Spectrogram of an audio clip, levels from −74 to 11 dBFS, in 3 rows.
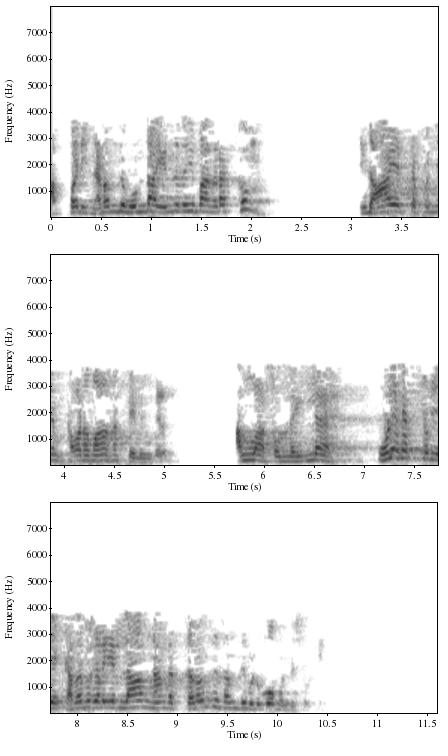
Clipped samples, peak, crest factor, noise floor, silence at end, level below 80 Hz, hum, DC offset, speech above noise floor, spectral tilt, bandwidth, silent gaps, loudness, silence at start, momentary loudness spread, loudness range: under 0.1%; 0 dBFS; 18 dB; under -90 dBFS; 1.45 s; -58 dBFS; none; under 0.1%; over 73 dB; -10 dB/octave; 4 kHz; 2.44-2.99 s, 5.29-5.66 s; -18 LUFS; 0 s; 9 LU; 3 LU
